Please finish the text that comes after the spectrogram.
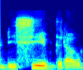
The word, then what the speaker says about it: RSCBD: 그래서 지금은 그냥 received라고 발음을 하고 있습니다.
